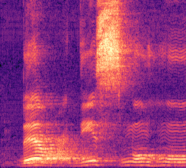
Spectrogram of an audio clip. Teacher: panjangnya 4 harokat, 2 alif atau kita ukur 2 kali ayun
